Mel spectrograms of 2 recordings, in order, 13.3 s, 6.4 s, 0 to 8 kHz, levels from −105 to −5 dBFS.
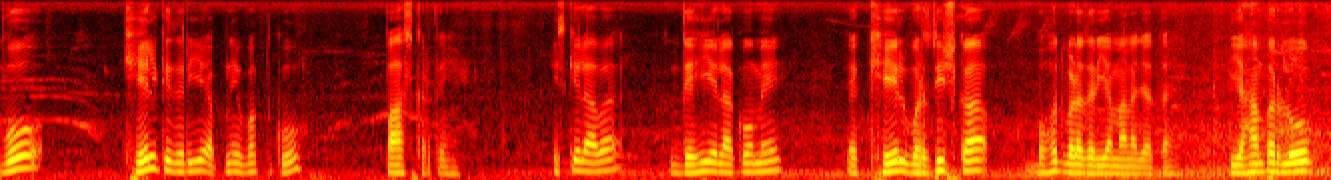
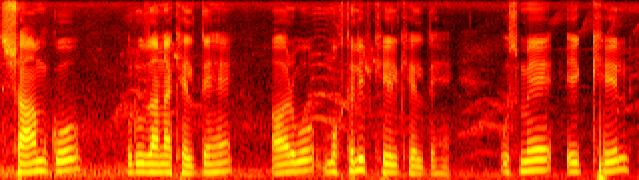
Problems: constant background noise, low volume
